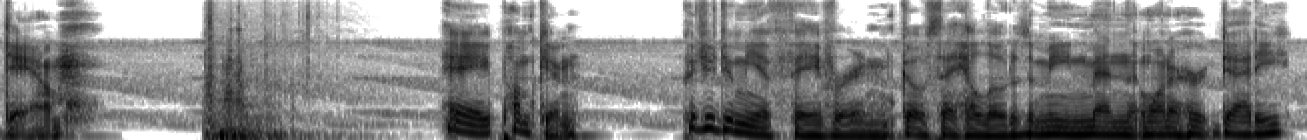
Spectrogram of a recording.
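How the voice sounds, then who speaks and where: A man playing a swaggering, smug billionaire crime-boss father in an audio drama, with a husky, drawling, mock-affectionate delivery. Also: fairly low pitch, expressive, a little slow, long pauses, a little hiss or hum. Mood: menacing.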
